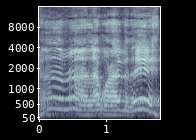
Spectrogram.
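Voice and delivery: play-acted, very high, raw, rough screaming outcry. Retelling how someone at an incident points others out: imitating someone screaming. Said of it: "screaming, going".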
